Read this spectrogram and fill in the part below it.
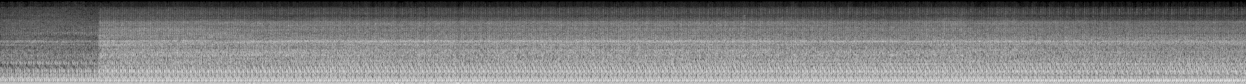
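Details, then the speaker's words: Rebuilt Isuzu 4BD1T diesel in a Hitachi EX120 excavator, first start, about 1250 rpm, still warming (about 100°): steady idle with an even beat about three per second, no rattle after loose rear bolts were tightened; healthy. "let me tighten these up just uh putting in a throttle lever here okay okay let's see if that sounds it's not rattling it's about 1250"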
